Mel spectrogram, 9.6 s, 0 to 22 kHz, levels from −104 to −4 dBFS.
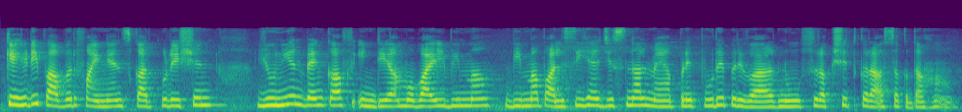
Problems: none marked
